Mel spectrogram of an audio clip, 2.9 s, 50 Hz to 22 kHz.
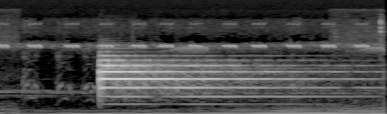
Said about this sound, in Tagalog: Eksaktong 10:00 na magsimulang tumunog ang kampana mula sa tore ng asyenda.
